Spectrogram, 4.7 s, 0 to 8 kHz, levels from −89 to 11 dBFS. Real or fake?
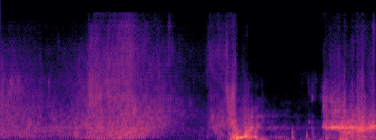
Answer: fake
